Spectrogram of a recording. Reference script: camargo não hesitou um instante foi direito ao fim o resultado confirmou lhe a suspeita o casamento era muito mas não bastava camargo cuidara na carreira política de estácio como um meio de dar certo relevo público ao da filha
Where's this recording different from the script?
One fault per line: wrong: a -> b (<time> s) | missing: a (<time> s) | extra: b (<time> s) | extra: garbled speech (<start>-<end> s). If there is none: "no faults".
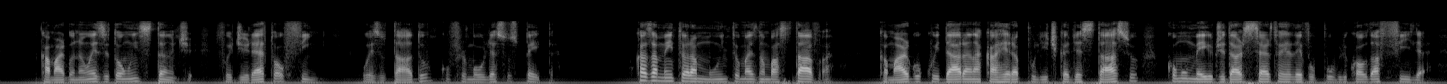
no faults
